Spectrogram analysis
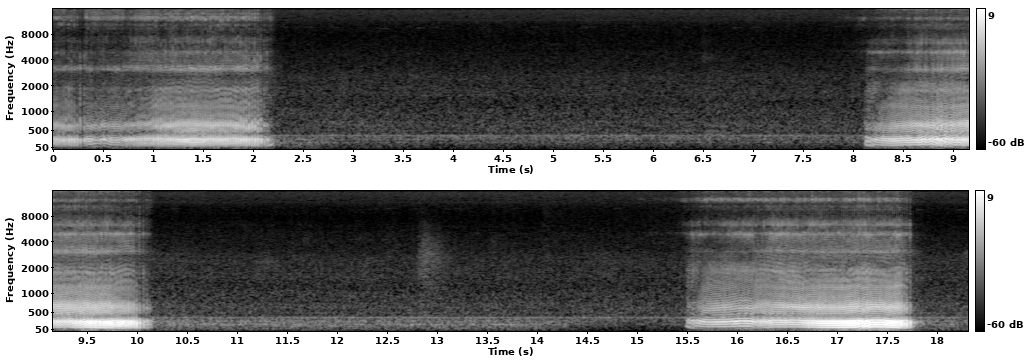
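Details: Peaches snoring: three long, buzzing, low snores roughly every seven to eight seconds, silent in between; steady rhythmic snoring in a quiet room.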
